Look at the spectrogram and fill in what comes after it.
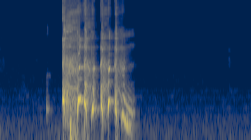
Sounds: Cough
